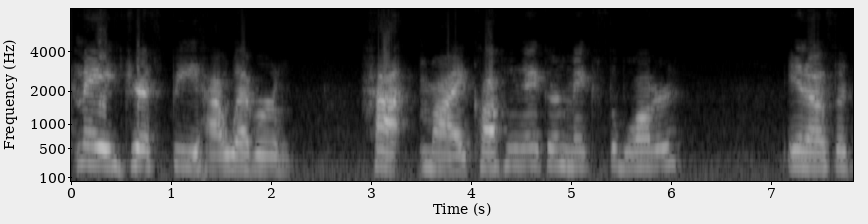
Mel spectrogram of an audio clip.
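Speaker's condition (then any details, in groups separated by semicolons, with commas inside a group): Cerebral palsy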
